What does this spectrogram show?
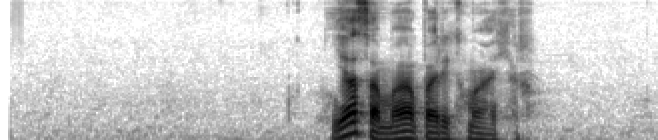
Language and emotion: Russian, positive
